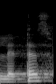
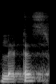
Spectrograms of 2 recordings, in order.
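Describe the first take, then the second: No difference in how they are said.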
